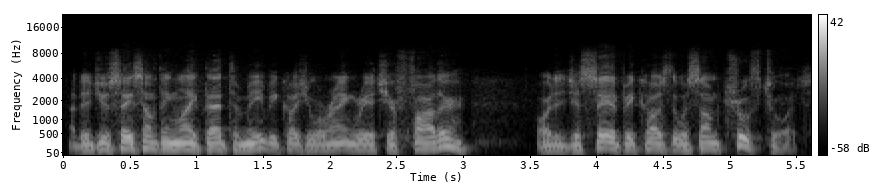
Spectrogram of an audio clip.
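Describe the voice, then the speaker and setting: An actor playing a self-assured insurance investigator in a 1950s radio detective drama, speaking in a clipped, dry, sardonic way. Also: male voice, medium pitch, quick pace, no echo, close to an everyday voice. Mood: pressing, impatient. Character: hard-boiled wry male insurance investigator, self-assured. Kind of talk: 1950s radio detective drama acting and first-person narration.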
